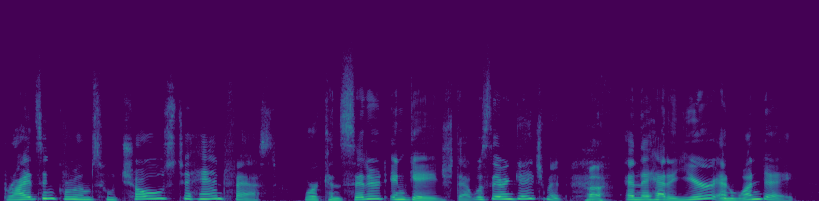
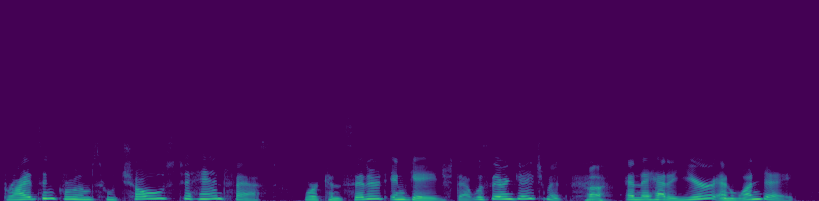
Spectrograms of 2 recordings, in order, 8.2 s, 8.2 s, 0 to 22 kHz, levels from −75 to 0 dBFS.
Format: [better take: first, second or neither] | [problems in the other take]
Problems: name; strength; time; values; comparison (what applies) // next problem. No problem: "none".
first | muffled; very; fading above 2 kHz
